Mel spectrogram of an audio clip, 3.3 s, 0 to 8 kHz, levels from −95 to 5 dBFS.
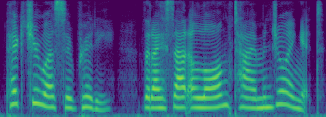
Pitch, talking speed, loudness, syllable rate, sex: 260 Hz, 240 wpm, -16 LUFS, 6.1 syllables/s, female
